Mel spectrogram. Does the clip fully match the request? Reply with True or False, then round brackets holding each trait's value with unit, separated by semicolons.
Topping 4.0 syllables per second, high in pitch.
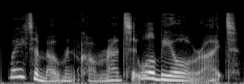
True (5.3 syllables/s; 210 Hz)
